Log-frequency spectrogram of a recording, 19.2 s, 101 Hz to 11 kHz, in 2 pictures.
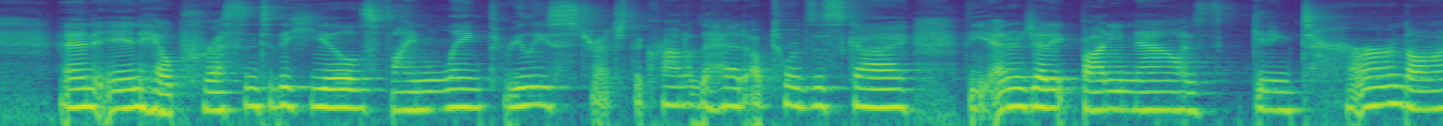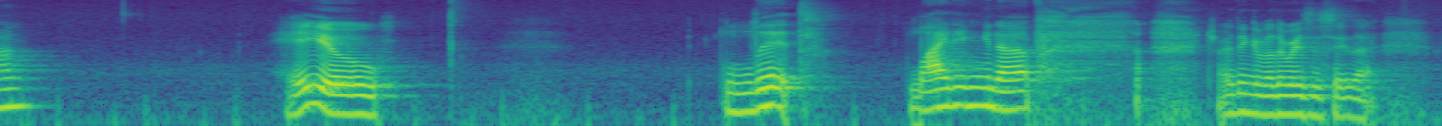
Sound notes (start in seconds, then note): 16.6 laughs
